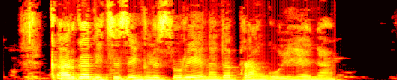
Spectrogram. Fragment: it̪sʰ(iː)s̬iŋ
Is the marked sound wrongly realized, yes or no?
yes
